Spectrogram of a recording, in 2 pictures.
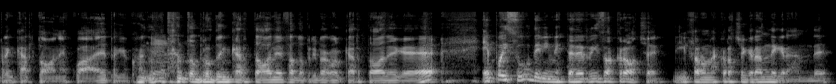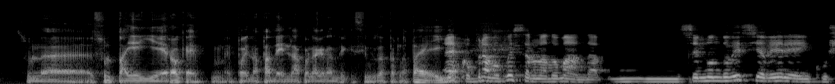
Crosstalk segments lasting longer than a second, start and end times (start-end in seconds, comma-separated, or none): none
